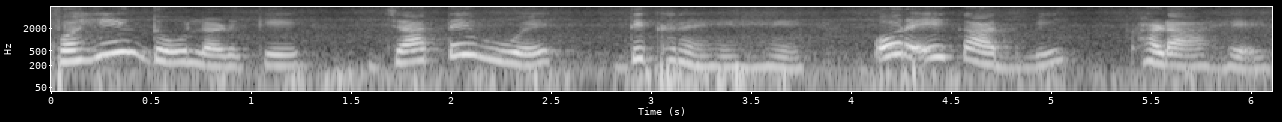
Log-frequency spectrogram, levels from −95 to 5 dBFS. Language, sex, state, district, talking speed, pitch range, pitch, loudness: Hindi, female, Madhya Pradesh, Dhar, 130 wpm, 195-270 Hz, 225 Hz, -17 LUFS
